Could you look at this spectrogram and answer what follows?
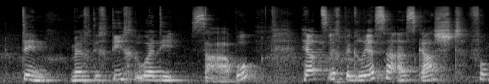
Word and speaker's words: Szabo: Szabo, spricht da richtig aus? Ich spiele zwei S. Im Ungarischen gibt es kein Doppel-S, sondern man schreibt SZ.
